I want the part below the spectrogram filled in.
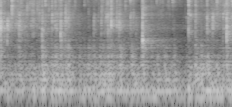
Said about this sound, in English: So let's go ahead and open the faucet.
